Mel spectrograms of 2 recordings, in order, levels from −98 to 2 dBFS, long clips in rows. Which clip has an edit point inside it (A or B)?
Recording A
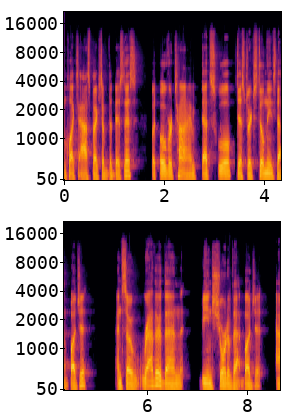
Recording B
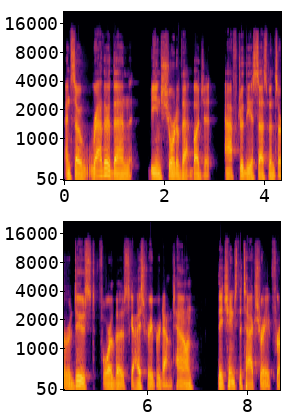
A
